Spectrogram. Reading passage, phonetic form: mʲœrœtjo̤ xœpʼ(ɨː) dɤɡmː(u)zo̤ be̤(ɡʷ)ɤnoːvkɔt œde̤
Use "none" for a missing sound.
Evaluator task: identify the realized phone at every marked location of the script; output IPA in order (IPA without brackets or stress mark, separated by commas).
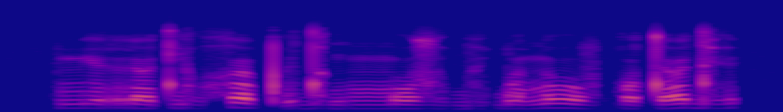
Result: ɨ, o, ɓ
